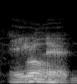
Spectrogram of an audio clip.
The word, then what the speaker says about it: Aled: A-lead, that's how you spell it. Yeah. Yeah, like a piece of lead. But not L-E-A-D. Lead is L-E-A-D, right? Lead. Yeah, A-L-E-D.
